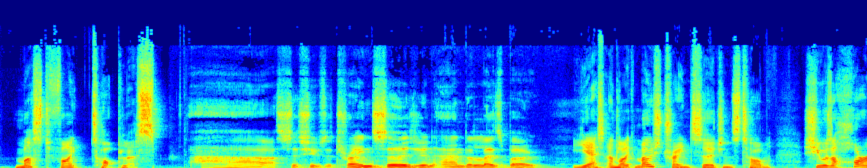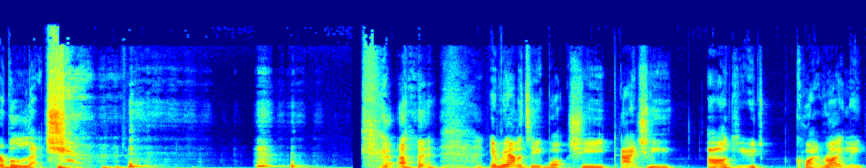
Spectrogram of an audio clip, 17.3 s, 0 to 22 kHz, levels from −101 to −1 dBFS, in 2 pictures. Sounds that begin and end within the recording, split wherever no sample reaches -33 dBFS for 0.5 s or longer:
11.24–11.66 s

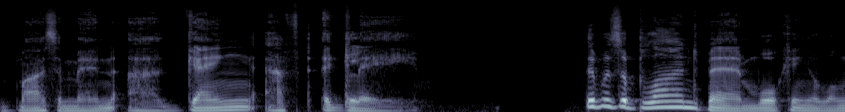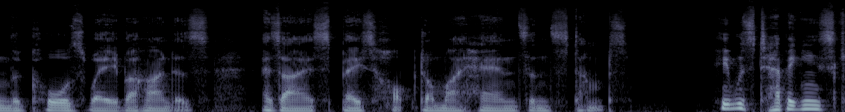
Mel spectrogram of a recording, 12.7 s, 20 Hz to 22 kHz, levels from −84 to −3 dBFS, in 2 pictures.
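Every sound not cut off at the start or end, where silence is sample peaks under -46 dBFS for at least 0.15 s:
4.40–7.88 s
8.30–11.01 s

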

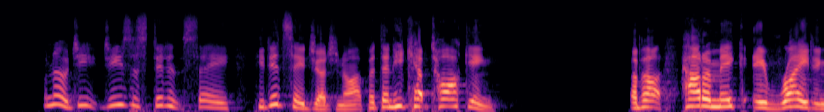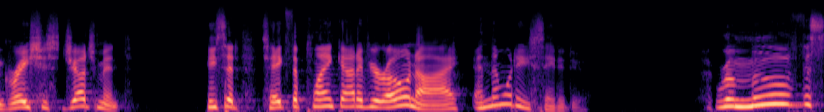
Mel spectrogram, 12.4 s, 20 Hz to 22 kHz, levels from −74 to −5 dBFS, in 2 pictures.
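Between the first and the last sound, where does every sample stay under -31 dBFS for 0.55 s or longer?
3.68–4.73 s
7.05–7.74 s
10.48–11.55 s

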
